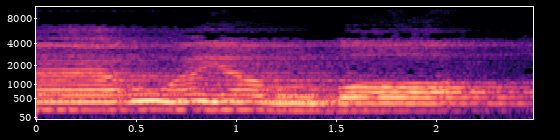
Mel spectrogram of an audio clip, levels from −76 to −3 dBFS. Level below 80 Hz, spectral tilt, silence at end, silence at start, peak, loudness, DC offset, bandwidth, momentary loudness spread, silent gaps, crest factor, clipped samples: -66 dBFS; -5.5 dB/octave; 0 s; 0 s; -4 dBFS; -16 LUFS; under 0.1%; 6.8 kHz; 4 LU; none; 12 dB; under 0.1%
